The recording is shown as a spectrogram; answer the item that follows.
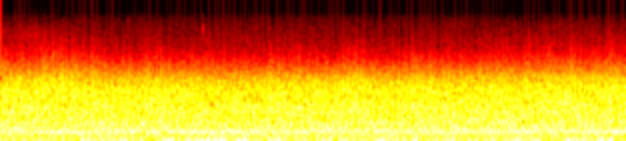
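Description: Steady rumbling noise of wind buffeting the microphone, with no distinct events.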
